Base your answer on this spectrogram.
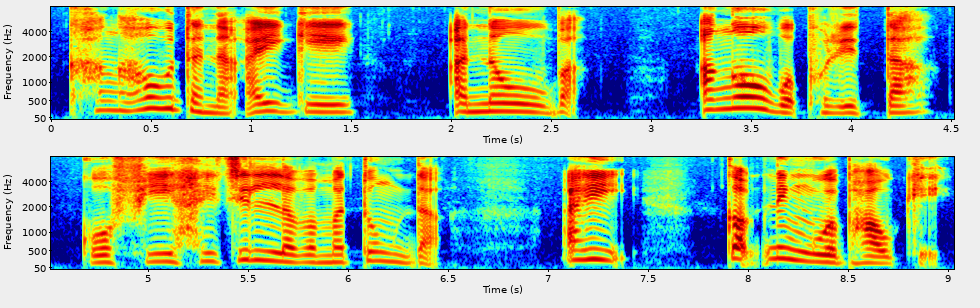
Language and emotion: Manipuri, sad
